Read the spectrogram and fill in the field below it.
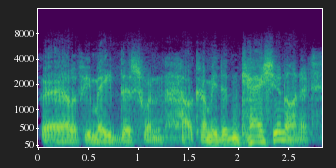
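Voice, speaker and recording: An actor playing a gruff, skeptical police inspector with a gravelly voice in a 1970s radio drama. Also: male voice, rumbling low, wildly swooping pitch, fairly quick, full character voice. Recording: dull, noisy vintage radio broadcast.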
